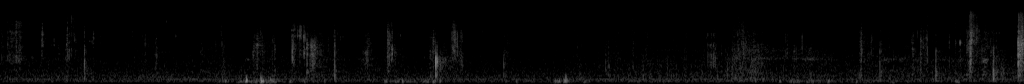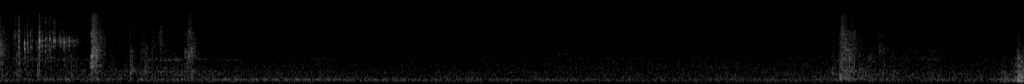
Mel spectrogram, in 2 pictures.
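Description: Rain falls steadily outdoors, with drops tapping nearby.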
